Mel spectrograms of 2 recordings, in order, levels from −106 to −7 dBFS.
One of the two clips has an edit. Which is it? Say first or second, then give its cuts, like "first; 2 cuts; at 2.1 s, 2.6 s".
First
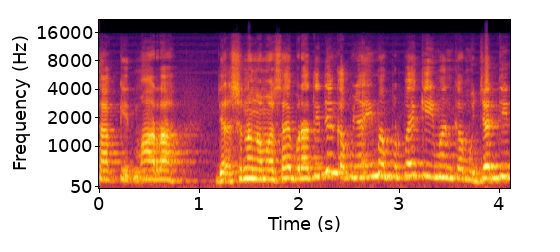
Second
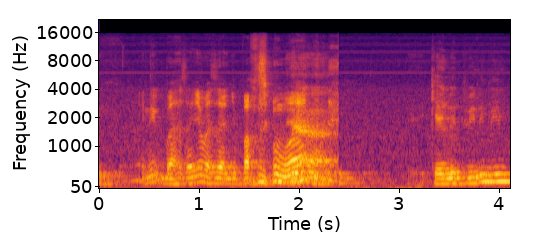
second; 1 cut; at 2.5 s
